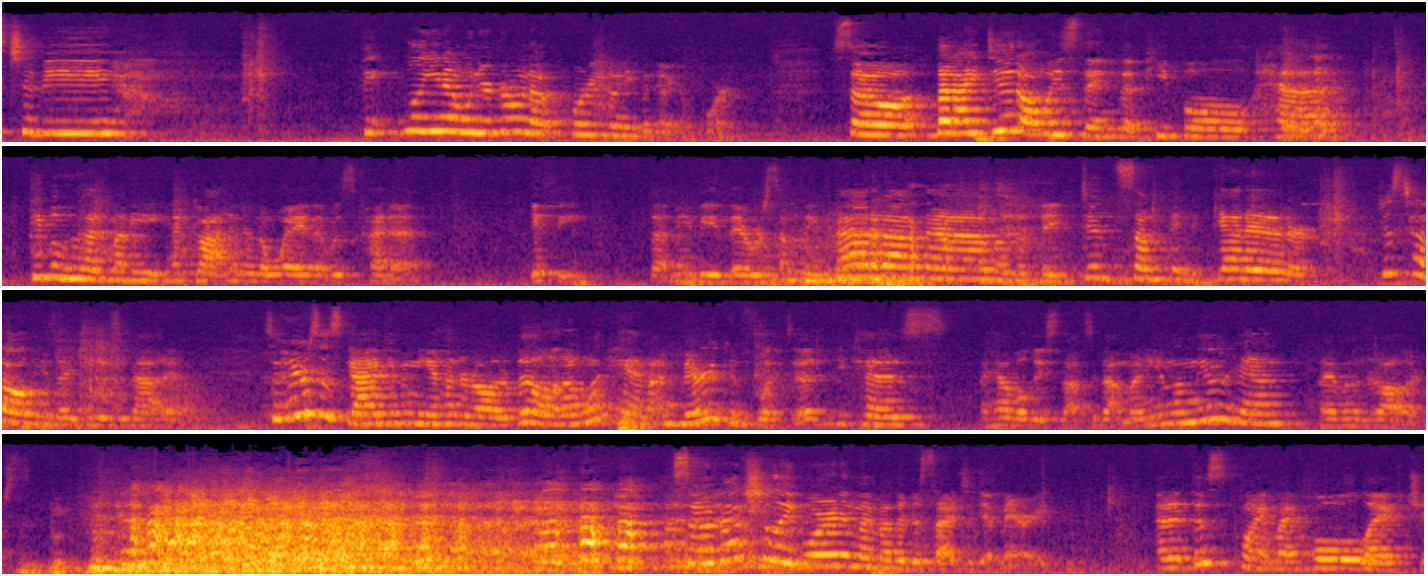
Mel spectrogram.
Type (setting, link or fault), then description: setting, live audience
